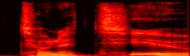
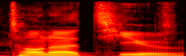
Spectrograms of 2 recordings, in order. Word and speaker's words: Tonatiuh: Yes, my name is Tona Tu. Tona Tu. Yeah, the only mispronunciation that I'll accept is Tonatiuh because that's my hood name.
